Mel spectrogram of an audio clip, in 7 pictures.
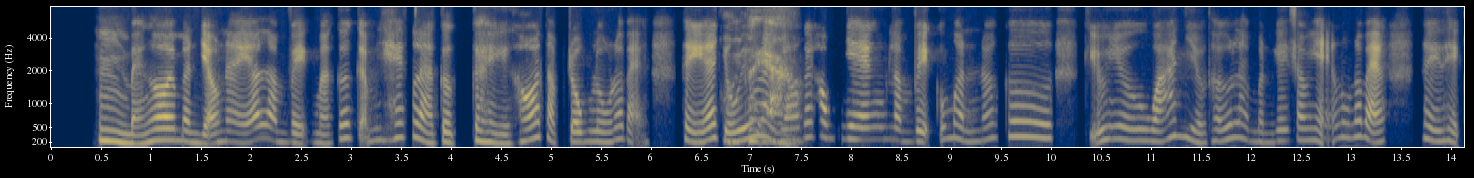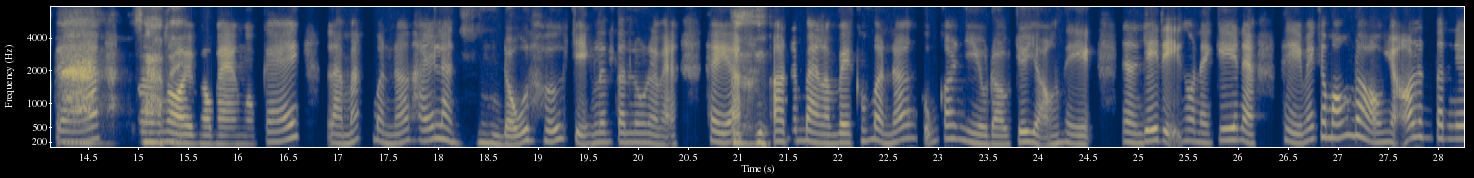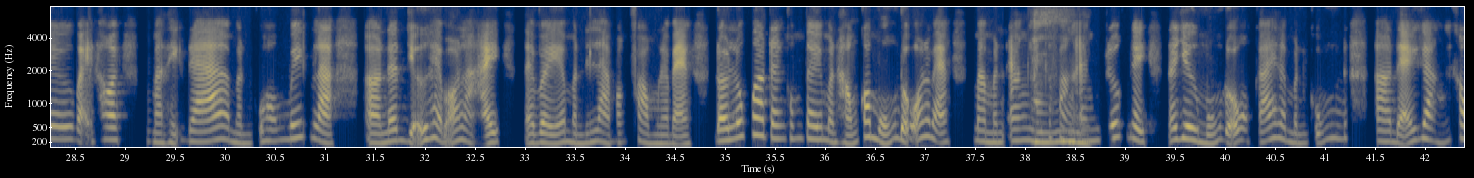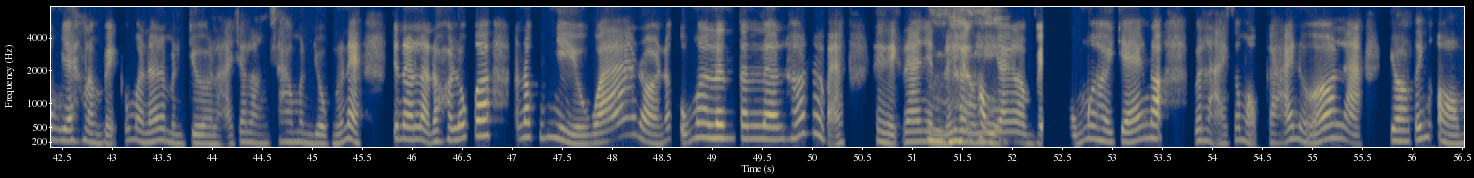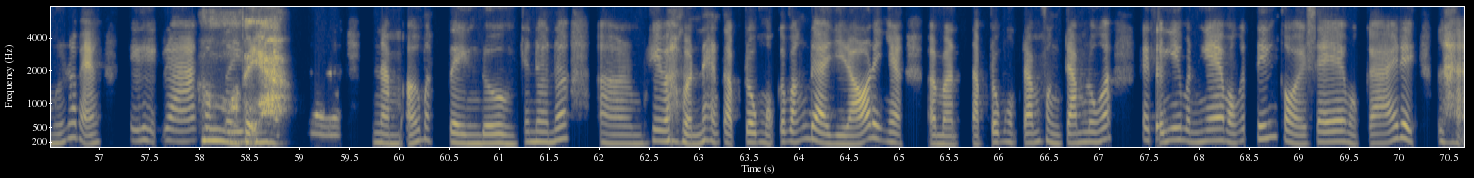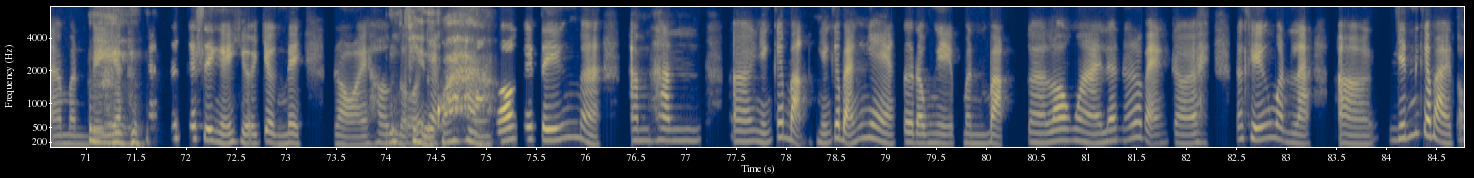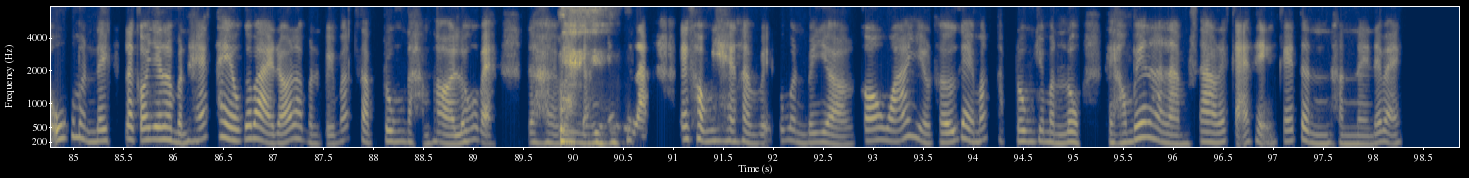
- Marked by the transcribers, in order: other background noise; laughing while speaking: "giác"; tapping; laughing while speaking: "đủ"; laughing while speaking: "gian"; laughing while speaking: "đôi"; laughing while speaking: "nhìn"; unintelligible speech; laughing while speaking: "mà"; laughing while speaking: "là"; laugh; laughing while speaking: "ơi!"; laughing while speaking: "Uầy"; laughing while speaking: "gian"; laugh
- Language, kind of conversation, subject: Vietnamese, advice, Làm thế nào để điều chỉnh không gian làm việc để bớt mất tập trung?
